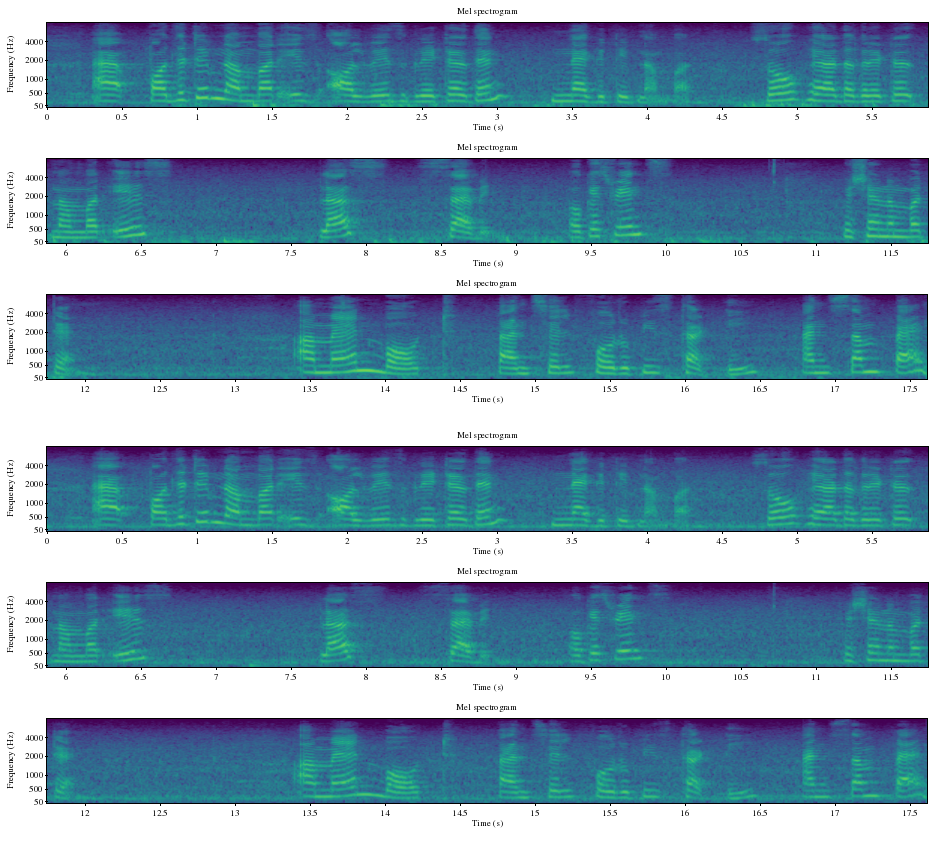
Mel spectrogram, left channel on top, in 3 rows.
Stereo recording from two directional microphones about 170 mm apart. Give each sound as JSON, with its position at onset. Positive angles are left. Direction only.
{"t": 0.3, "sound": "a woman's voice", "side_deg": 30}
{"t": 7.7, "sound": "a woman's voice", "side_deg": 45}
{"t": 11.2, "sound": "a woman's voice", "side_deg": 55}
{"t": 13.4, "sound": "a woman's voice", "side_deg": 40}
